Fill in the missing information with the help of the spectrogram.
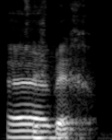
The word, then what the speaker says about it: Fischbach: Ich kann den Deutsch aussprechen, weil er heißt Fischbach. Ich weiß gar nicht, wie ihn Fischbach. – Fischbach.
